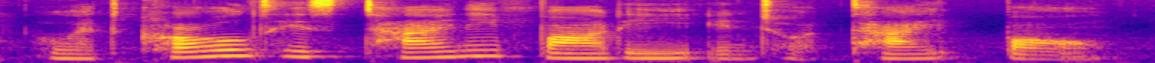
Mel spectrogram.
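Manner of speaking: ordinary delivery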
